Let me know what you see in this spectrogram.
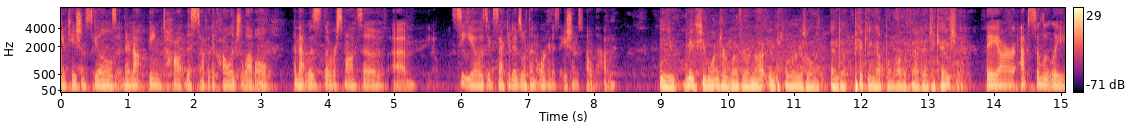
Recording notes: Live at the HR Tech 2022 conference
